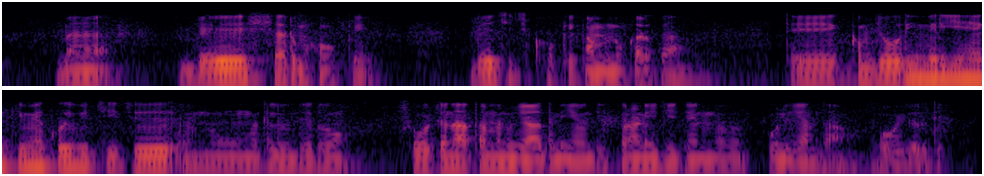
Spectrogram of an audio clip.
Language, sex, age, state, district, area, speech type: Punjabi, male, 18-30, Punjab, Rupnagar, rural, spontaneous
